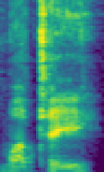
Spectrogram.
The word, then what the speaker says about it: MATE: xfce desktop lxqt mate oh I'm sorry a way to pronounce that is mate compiz the cinnamon desktop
